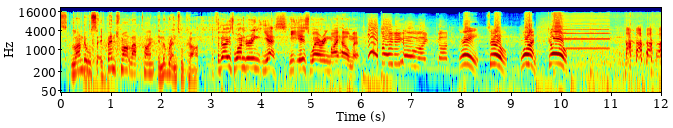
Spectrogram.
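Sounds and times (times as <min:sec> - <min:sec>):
high electronic beep: 0:09.8 - 0:11.1.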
